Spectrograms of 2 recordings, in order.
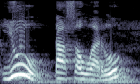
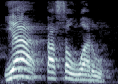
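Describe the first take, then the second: First: The first syllable has an 'u' vowel. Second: The first syllable has an 'a' vowel. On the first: It cannot be grasped or perceived. "Yang pertama dhamma" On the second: It is not possible. "yang kedua fathah"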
